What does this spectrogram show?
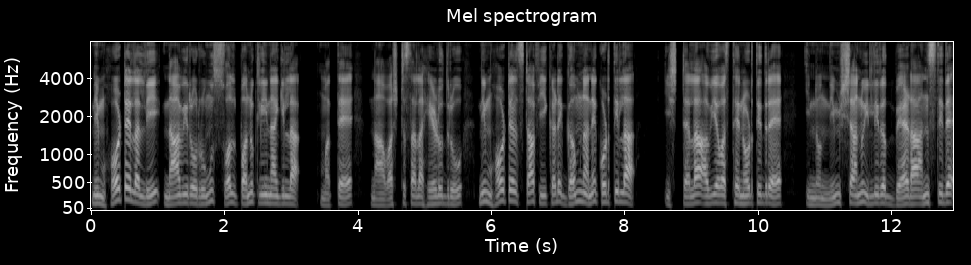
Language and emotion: Kannada, disgusted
